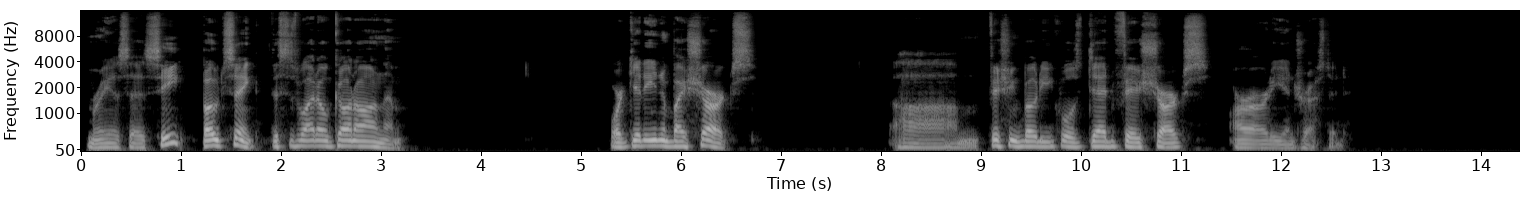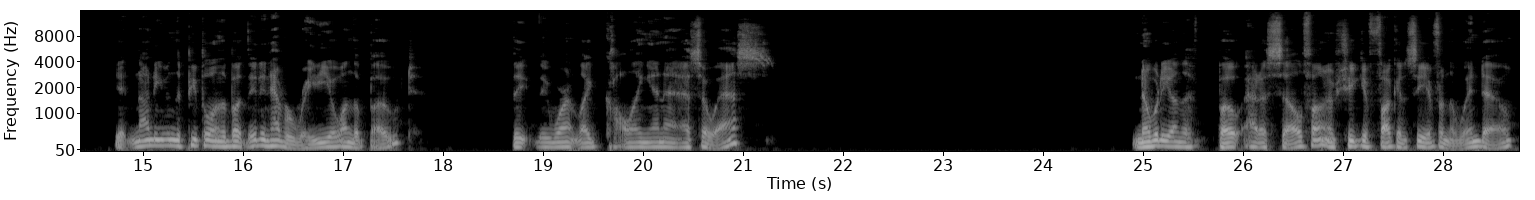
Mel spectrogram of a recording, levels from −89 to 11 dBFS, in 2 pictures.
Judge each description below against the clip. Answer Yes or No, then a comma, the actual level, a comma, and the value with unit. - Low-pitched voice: Yes, low, 110 Hz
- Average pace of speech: Yes, average, 145 wpm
